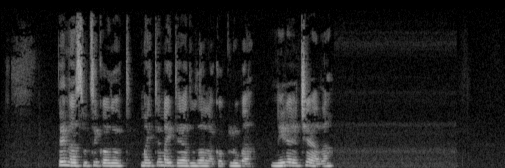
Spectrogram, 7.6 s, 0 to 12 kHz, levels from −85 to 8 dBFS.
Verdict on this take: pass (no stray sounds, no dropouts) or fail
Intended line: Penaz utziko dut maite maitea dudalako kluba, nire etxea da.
pass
